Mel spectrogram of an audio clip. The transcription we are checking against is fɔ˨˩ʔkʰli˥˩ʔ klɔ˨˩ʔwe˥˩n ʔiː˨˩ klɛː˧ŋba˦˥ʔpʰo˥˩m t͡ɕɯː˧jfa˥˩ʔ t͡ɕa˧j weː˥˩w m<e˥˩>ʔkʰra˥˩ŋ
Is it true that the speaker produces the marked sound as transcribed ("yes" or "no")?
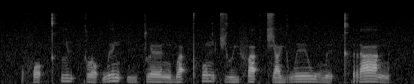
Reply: no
